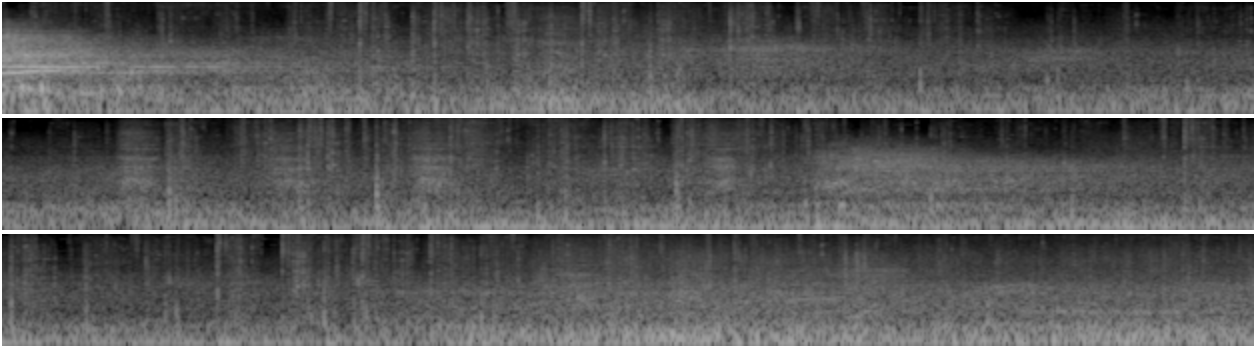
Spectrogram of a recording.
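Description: Footsteps tread on stone steps.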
